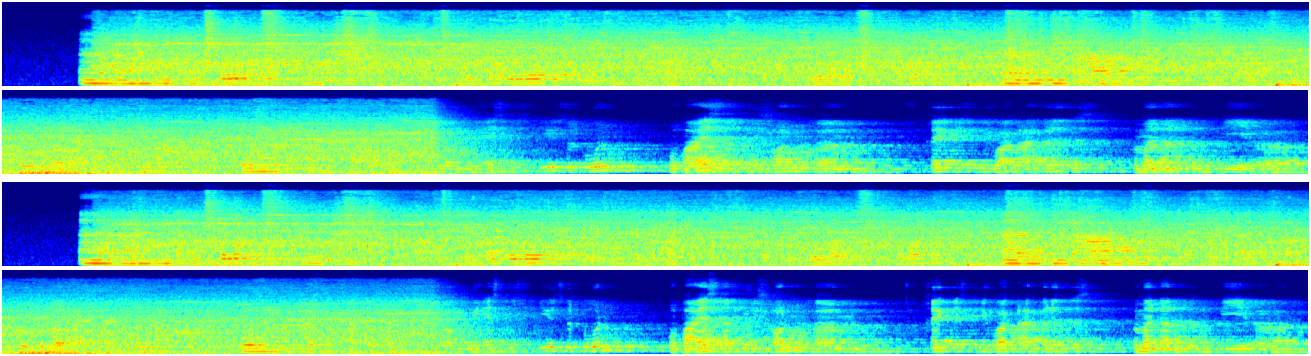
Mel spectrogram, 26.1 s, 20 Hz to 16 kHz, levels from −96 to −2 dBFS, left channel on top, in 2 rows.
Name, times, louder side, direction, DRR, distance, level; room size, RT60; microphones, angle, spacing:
voice 1, 0.7-6.0 6.3-9.4 10.0-14.9 15.4-19.2 19.7-21.7 22.3-23.9 24.4-26.0, right 1 dB, 75° right, -7 dB, 2.7 m, -32 dB
sound 1, 0.9-17.4, left 2 dB, 25° left, 4.2 m, -30 dB
30.0 x 10.5 x 3.7 m, 2.6 s
head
